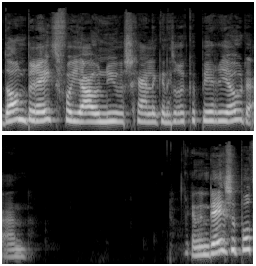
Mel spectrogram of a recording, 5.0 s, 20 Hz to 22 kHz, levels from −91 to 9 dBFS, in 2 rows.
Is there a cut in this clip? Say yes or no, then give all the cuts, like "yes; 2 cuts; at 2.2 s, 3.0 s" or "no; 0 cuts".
yes; 1 cut; at 1.7 s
